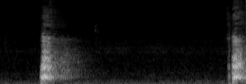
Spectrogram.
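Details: Golden Retriever indoors during the quarantine, letting out two loud, abrupt single barks about two and a half seconds apart, with a faint low hum between them.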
